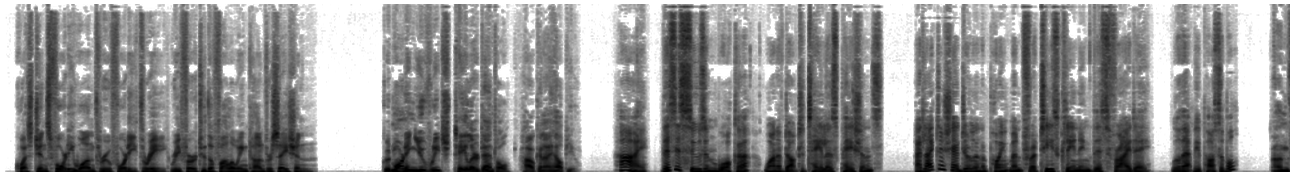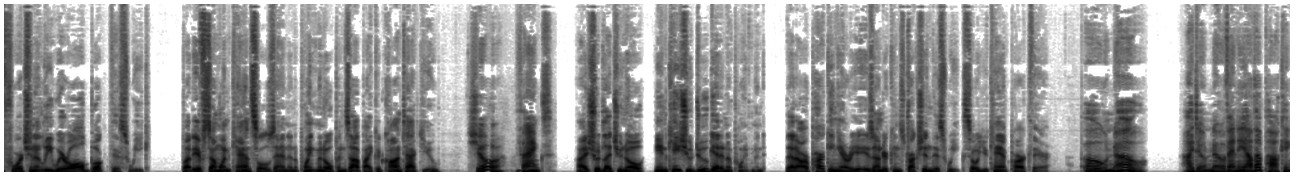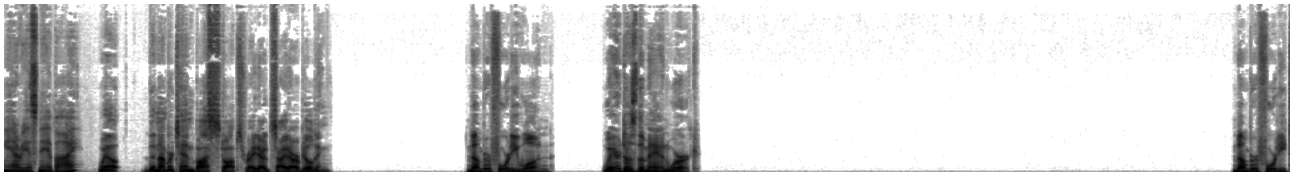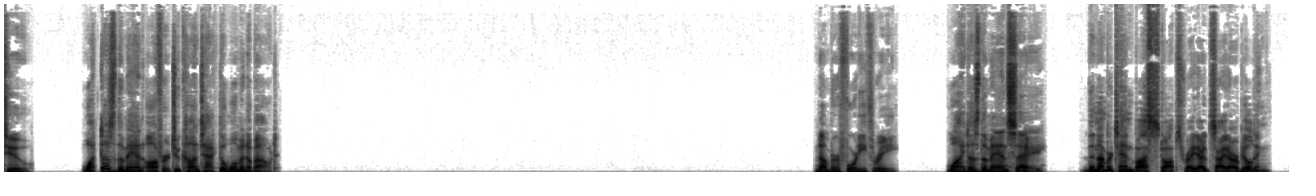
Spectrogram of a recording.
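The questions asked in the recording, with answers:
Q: Where does the man work?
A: At a dental office

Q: What does the man offer to contact the woman about?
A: An appointment opening up if someone cancels

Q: Why does the man say, "The number 10 bus stops right outside our building"?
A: To suggest she take the bus because parking is unavailable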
